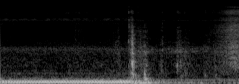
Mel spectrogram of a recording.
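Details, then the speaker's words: MGB GT with an old Facet electric fuel pump, cleaned and reassembled, before restarting: steady low buzz holding evenly for over a second then cutting off cleanly; fuel pump actuating normally. "allez on va tester voir si la pompe s'actionne et nickel on entend"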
